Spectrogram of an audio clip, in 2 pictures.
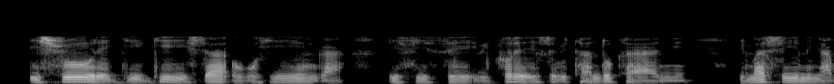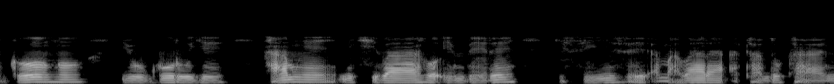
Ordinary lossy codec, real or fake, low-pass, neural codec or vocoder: MP3, 32 kbps; real; 3.6 kHz; none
